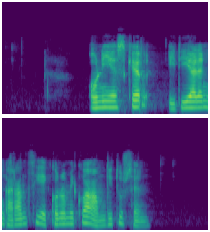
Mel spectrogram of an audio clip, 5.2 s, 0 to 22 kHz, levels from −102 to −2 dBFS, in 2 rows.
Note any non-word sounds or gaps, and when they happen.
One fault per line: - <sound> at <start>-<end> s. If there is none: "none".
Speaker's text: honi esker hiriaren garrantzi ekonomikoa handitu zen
none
